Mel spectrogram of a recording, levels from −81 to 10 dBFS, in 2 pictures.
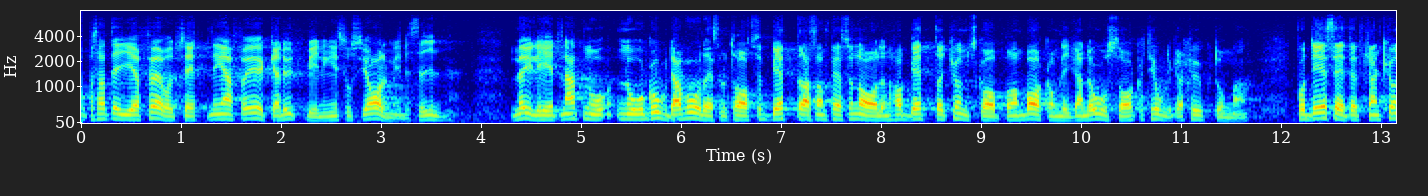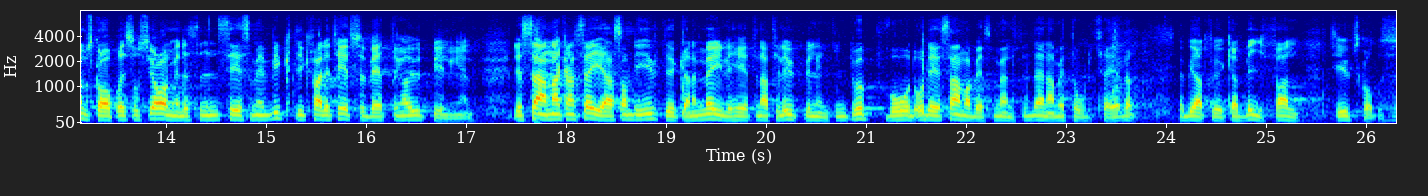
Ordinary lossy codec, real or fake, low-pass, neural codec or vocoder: none; real; 7.2 kHz; none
